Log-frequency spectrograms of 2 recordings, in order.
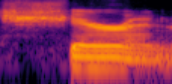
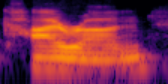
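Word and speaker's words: Charon: So the large moon is called Sharon, or some people say Chiron. But if you ask the person who named it, you'll find out that he named it Sharon, but he pronounced it differently than it's supposed to be pronounced after his wife Sharon.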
